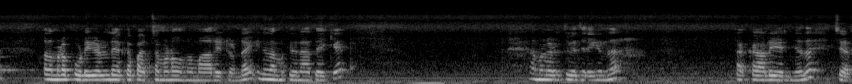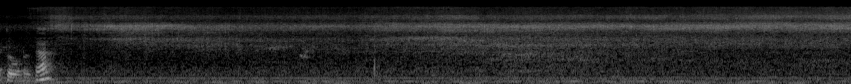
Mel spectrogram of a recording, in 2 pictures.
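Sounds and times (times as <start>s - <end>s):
food sizzling in a frying pan: 8.8s - 17.0s.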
